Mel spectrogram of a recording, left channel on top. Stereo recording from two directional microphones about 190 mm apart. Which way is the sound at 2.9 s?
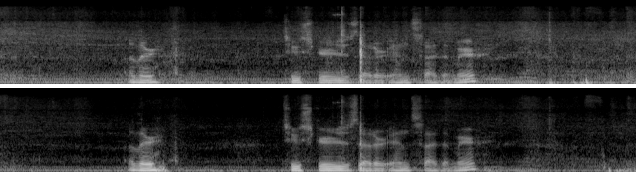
50° right (ahead or behind).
